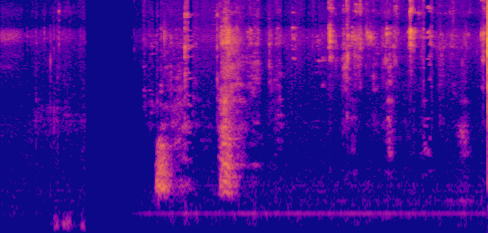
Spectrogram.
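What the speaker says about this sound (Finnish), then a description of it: "Siellä minun vahtikoira näki toisen koiran." A guard dog barks at another dog outdoors beside a campfire where rainbow trout is being smoked: a couple of short, sharp barks a little way off, with a steady low hum and faint background noise.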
